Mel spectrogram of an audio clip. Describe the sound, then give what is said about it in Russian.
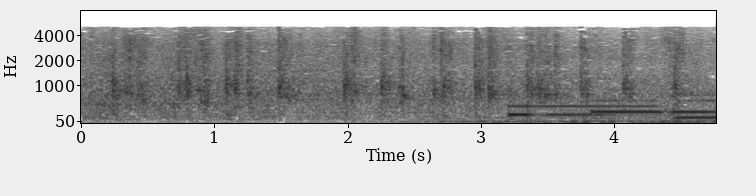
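Horses gallop, pulling a kibitka wagon, their hooves beating a quick, uneven clip-clop throughout. Steady tonal notes join in over the last second and a half. “ямщик свистнул, и лошади поскакали.”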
